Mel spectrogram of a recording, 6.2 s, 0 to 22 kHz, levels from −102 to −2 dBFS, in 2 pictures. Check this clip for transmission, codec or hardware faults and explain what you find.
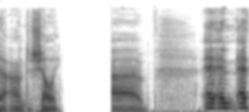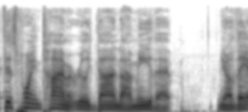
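One fault is present: a clipped start after a pause. At 1.32 s, after 0.61 s of silence, about 69 ms is lost. The output device was still waking. The word starts abruptly, missing its first sounds.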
